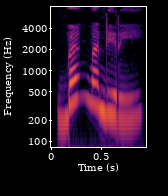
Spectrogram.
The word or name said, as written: bank mandiri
